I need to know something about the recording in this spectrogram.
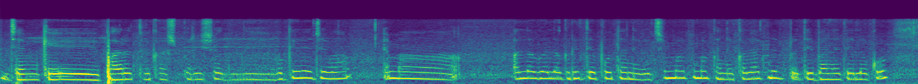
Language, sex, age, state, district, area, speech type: Gujarati, female, 18-30, Gujarat, Rajkot, urban, spontaneous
